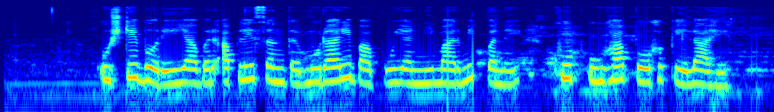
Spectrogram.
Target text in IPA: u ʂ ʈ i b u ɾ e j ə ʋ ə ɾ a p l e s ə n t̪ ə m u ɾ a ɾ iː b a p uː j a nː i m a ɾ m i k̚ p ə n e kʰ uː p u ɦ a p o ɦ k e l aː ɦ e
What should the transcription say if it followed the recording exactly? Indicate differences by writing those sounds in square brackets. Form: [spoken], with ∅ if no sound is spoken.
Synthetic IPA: u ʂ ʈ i b [o] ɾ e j [a] ʋ ə ɾ a p l e s ə n t̪ ə m u ɾ a ɾ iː b a p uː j a nː [iː] m a ɾ m i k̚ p ə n e kʰ uː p u ɦ a p o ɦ k e l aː ɦ e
